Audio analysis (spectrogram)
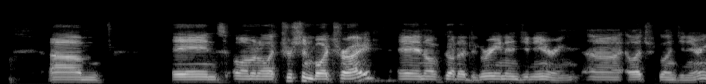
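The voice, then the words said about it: Australian accent. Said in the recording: “I'm Australian, if you couldn't tell by the accent.”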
